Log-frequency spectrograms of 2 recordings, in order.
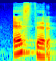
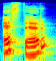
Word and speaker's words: Esther: Ähm, und da das hier, also ich wohne ja in Deutsch, ich lebe ja in Deutschland, ähm, da die meisten hier das eher nicht rollen können, ähm, habe ich gesagt, komm, ist gut, sagt einfach Esther. Aber normalerweise wird der Name Esther ausgesprochen. Moment, ich mach's nochmal, genau zuhören. Ähm, Esther, Esther, Esther, Esther.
